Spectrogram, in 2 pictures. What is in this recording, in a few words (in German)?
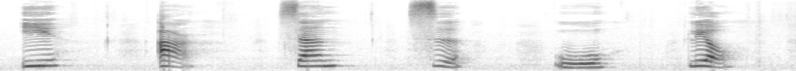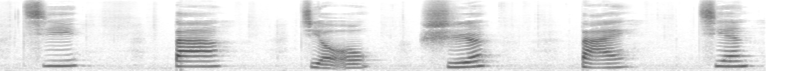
Chinesisch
